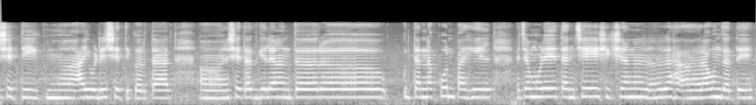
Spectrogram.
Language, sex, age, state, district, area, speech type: Marathi, female, 45-60, Maharashtra, Yavatmal, rural, spontaneous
